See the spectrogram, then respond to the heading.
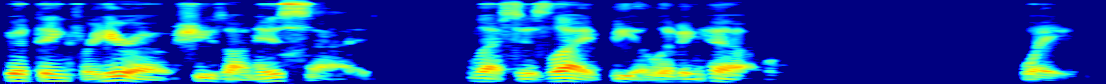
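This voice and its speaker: A man's voice: lowish voice, a little slow, vocal fry, husky, rough recording. A man hosting a podcast, giving a dramatic reading with casual, wry asides. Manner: wry, self-interrupting commentary. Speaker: podcast host.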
